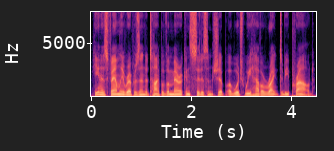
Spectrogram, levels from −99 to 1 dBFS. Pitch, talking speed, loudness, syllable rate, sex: 110 Hz, 255 wpm, -18 LUFS, 6.8 syllables/s, male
